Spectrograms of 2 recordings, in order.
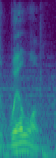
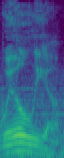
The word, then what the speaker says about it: Willem: No, there's no A, so it's Willem. I was saying William.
